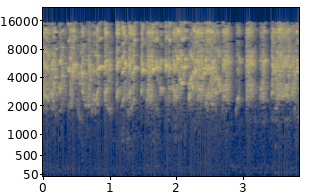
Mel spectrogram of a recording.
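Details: Morning at a lovebird breeding farm: a flock kept in a colony cage keeps up an unbroken wash of sharp, high-pitched chirping and squeaking, with short pauses near one and three seconds.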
